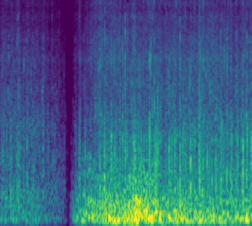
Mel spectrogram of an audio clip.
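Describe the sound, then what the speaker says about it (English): Heavy rain pours steadily on a tent at a campsite during a thunderstorm, with a deep rumble of thunder swelling after a brief near-silent break and holding loud and close. "Hear the thunder?"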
